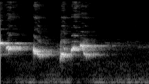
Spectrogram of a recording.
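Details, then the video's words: Short burst from a tame yellow-vented bulbul: three or four bubbly, slurred whistles run together, then the song fades into a low background hum. "burung trucukan gacor jinak"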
